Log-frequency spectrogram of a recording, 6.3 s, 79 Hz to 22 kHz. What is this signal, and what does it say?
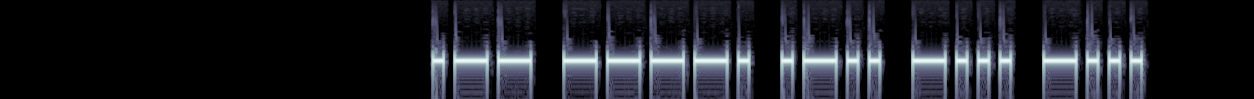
Morse code, heard as a keyed tone, about 22 wpm, 700 Hz. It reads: W9LBB
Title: USA Call Signs - 5 Characters - Repeated 3x - 22wpm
